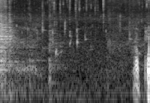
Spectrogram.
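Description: Water dripping and trickling off a cooled plate of solidified trap wax as it is lifted out of a pot of water, falling back into the water below. There is a short rush of water at the start, then scattered drips.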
